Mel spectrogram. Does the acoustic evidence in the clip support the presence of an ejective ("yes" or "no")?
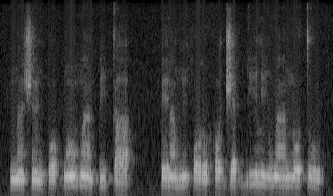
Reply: no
